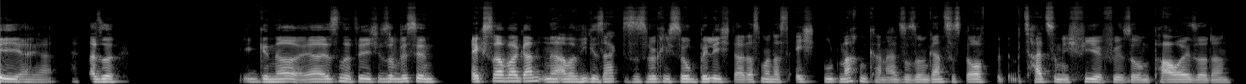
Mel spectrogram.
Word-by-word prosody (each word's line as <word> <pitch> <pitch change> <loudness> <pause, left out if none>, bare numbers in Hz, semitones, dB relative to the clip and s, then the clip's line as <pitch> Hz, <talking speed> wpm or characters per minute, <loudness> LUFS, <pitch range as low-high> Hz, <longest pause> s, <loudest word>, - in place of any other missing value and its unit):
Ja, 120 -3 +5
ja, 110 +3 -11 0.3
also 125 0 +3 1.2
I 125 0 -6
genau, 125 +1 +2
ja, 120 +4 +1
ist 125 +3 0
natürlich 130 -2 +1
so 135 0 -1
'n 130 - 0
bisschen 135 -2 +2 0.3
extravagant, 150 +3 +4
ne? 130 0 +2
Aber 130 0 +2
wie 135 - +1
gesagt, 130 0 -2
es 120 -1 -5
ist 120 +1 -4
wirklich 130 -1 -1
so 130 0 +3
billig 125 +1 +1
da, 110 -3 -3
dass 115 +1 -3
man 125 -2 -1
das 120 0 -5
echt 125 0 -4
gut 125 -1 -3
machen 140 +2 -1
kann. 110 -4 -8
Also, 110 +1 -5
so 110 +1 -3
'n 110 - -1
ganzes 120 +1 -2
Dorf 120 +1 0
be - - -13
bezahlst 125 0 -3
du - - -2
nicht 110 -1 -3
viel 125 -4 +1
für 115 -2 -5
so 105 0 -3
'n 105 0 -6
paar 115 - +3
Häuser 110 -1 +1
dann. 105 0 -7
125 Hz, 215 wpm, -23 LUFS, 115-130 Hz, 1.2 s, Ja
